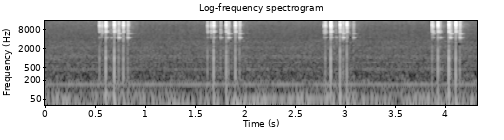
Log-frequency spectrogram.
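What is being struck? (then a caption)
Glass liquid-filled hourglass timer. Fingertips and nails tap a clear glass hourglass liquid timer filled with pink liquid and bubbles, which is then lifted and held upright while the tapping continues. Four quick bursts of light, bright clicks sound, each made of several rapid taps that die away almost instantly over a quiet, steady low hum.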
